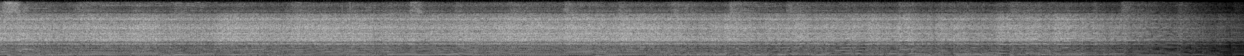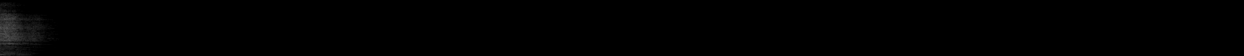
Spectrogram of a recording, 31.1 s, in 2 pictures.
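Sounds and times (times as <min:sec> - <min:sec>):
layered electric guitar through op-amp without compression: 0:00.0 - 0:16.1.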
